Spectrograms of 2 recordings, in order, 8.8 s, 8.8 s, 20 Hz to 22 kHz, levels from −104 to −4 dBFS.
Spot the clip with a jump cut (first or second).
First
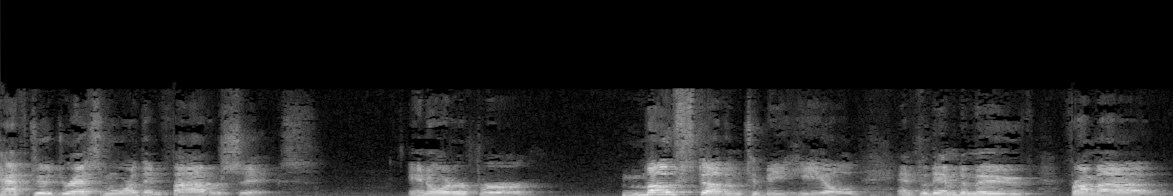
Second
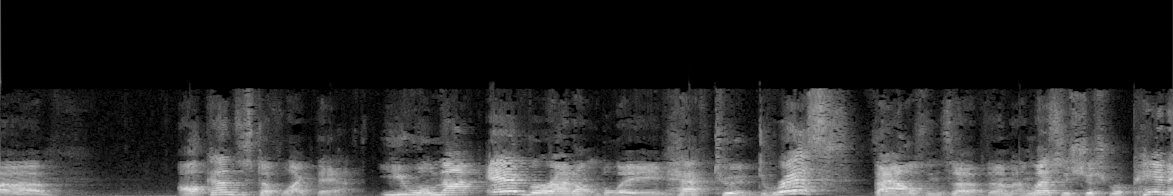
second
